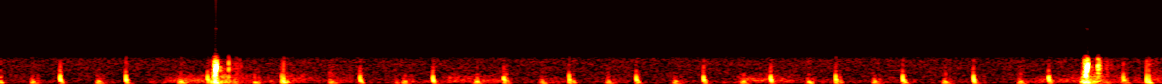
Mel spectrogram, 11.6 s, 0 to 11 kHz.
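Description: Steady heartbeat about 110 a minute, with two louder jolts from hiccups breaking in.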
